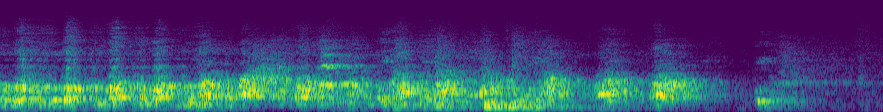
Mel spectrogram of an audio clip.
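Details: A male chimpanzee, hair on end and standing bipedal, pant-hoots in rapid, rhythmic breathy hoots as an intimidating display shortly after a small fight among chimpanzees ended, letting off steam.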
